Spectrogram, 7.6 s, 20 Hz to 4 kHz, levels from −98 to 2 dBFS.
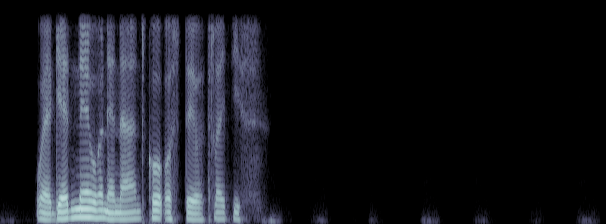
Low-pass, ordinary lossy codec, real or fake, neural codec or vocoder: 3.6 kHz; none; fake; codec, 16 kHz, 0.8 kbps, ZipCodec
